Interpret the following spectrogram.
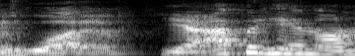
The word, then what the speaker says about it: Watto: They say it like Watto. At one point, I think Liam Neeson is saying, I don't think anybody gave him the memo, because I'm pretty sure he's saying Walter.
